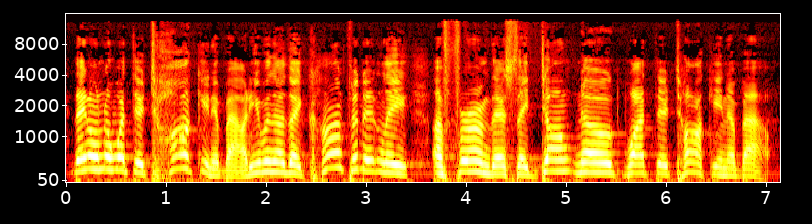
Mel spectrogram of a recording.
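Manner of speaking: high, loud, emphatic declaration; forceful preaching. Acted. Preacher giving Paul's verdict on false teachers, forceful. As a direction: drive each point home from the pulpit.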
